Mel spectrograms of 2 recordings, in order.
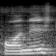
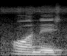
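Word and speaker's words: honest: Karim is ऑनेस्ट बॉय, इसको हम हॉनेस्ट पढ़ते हैं, ऑनेस्ट, जो गलत है, इसमें एच साइलेंट रहता है और इसे ऑनेस्ट पढ़ा जाता है, तो ये प्रोनंसिएशन हुआ ओ से स्टार्ट।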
